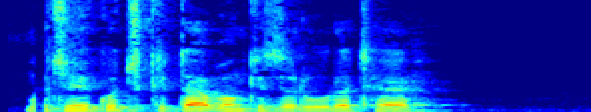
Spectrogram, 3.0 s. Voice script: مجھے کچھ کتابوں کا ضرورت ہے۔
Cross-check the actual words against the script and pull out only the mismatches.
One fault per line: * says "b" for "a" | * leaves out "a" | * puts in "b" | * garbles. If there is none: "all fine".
* says "کی" for "کا"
